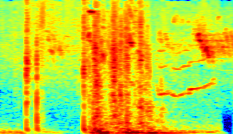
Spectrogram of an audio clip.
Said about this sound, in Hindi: मैंने दरवाजा खोला तो क्या देखता हूं?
